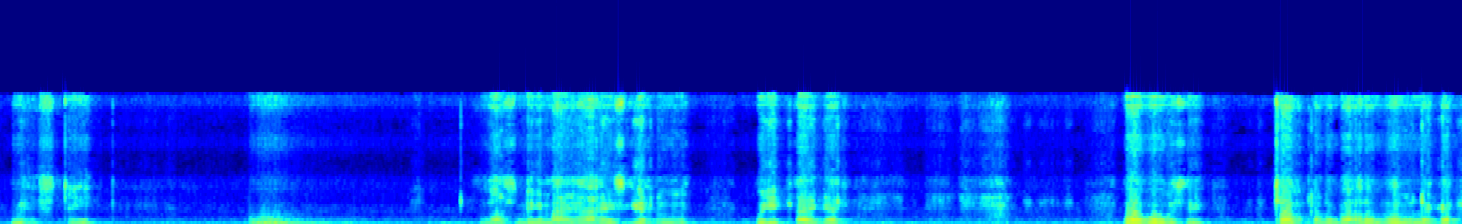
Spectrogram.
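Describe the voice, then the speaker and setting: Gravelly, slow, dying sailor. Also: male voice. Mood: weak, resigned. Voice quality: gravelly, creaky. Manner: halting, weary, drifting. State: weak, failing. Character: dying, wistful seasoned American sailor reminiscing to his mate. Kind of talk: radio drama acting. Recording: noisy radio drama with rumbling ambience.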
